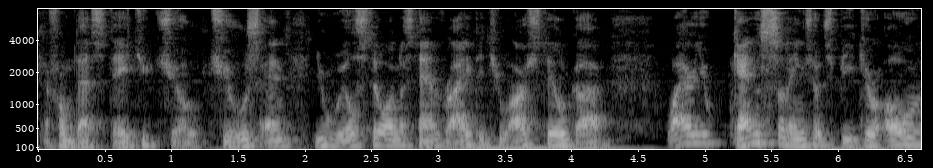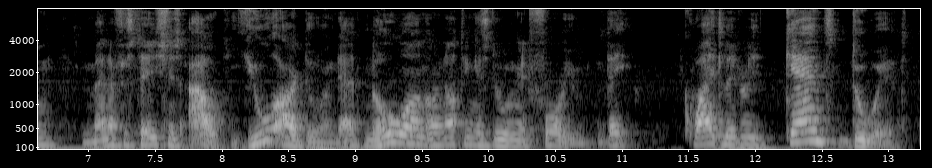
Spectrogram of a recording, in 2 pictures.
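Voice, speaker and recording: A man's voice: medium pitch, lively intonation, normal speed, darkish tone, slightly rough. A man who runs a spiritual teaching channel, talking straight to his viewers in a casual, emphatic, repetitive way. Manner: emphatic, repetitive, urging the listener. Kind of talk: casual spiritual pep talk.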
